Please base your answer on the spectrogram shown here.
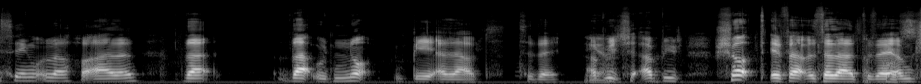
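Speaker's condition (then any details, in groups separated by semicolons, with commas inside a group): Cerebral palsy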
